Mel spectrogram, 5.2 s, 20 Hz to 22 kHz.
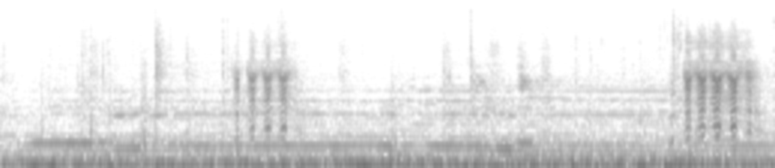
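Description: A goat bleats repeatedly in The Witcher 3: Wild Hunt, wavering cries arriving in a few bursts over a steady bed of game music and ambience, fairly distant and moderate in level.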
